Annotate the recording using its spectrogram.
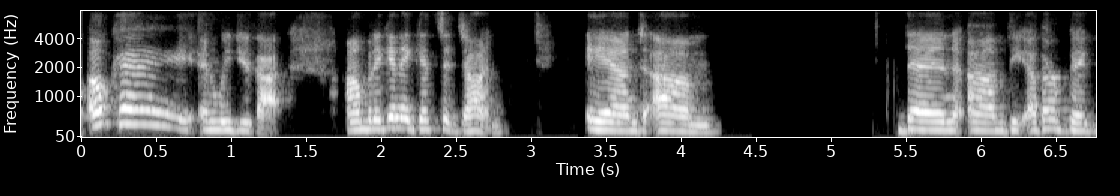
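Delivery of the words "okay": high okay. Retold or imitated. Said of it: "And I'll go".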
